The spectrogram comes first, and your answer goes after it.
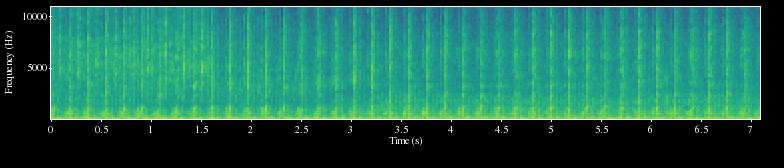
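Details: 1929 John Deere GP first fire-up after restoration, choke just turned off: slow, heavy, evenly spaced pops about six a second with a loud exhaust bark; it runs like one cylinder, cause not confirmed.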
